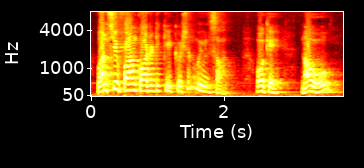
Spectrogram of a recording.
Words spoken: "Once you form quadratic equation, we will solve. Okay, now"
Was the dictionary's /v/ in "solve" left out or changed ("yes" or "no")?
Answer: yes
